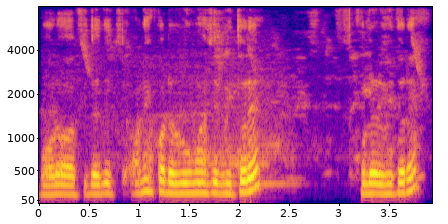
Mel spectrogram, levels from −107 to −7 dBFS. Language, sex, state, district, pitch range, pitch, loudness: Bengali, male, West Bengal, Paschim Medinipur, 150-200 Hz, 160 Hz, -16 LUFS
